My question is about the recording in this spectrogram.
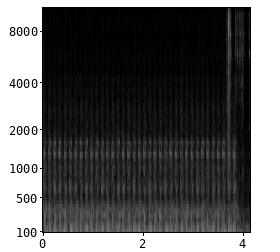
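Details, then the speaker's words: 2001 BMW E46 325xi crank, no start after a fuel pump replacement: pump priming is heard, then the starter turns the engine evenly at about three beats a second for nearly four seconds without catching; codes P0492, P0491, P0455 stored. "I could hear priming and when I try to start it"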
